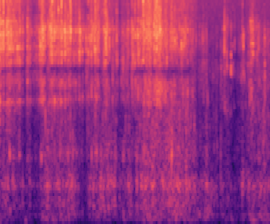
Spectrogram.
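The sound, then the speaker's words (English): Crunchy biting and chewing into a sandwich during a lunch break, a dense crackling crunch that carries on steadily for a few seconds at moderate loudness, with no one speaking. “All right, I want y'all to hear this crunch.”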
